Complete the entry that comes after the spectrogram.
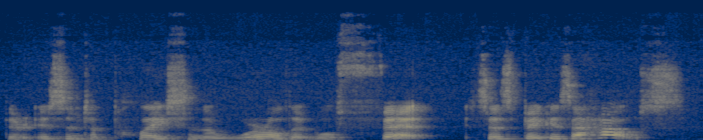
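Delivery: climbing to a high pitched wail; exasperated Nellie. Acted.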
